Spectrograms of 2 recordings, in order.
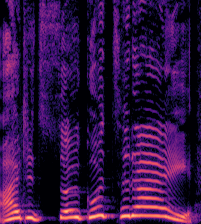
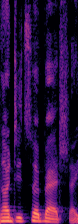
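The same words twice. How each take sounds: First: High, slow sing-out of pride; proud boasting. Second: Low, soft confession; mock dejection. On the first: Acted. Dieter coming home after a good day, high delighted boast. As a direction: crow it high, stretching the words. Acted proud homecoming report. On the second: Dieter who nobody hears coming home, low mock-glum admission. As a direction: drop it down, downcast. Acted homecoming report, against good version.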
